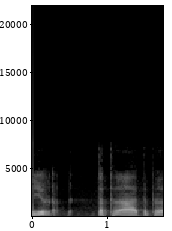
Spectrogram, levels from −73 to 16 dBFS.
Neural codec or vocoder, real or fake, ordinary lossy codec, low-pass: codec, 16 kHz, 0.5 kbps, FunCodec, trained on Chinese and English, 25 frames a second; fake; none; none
